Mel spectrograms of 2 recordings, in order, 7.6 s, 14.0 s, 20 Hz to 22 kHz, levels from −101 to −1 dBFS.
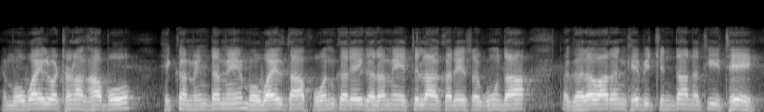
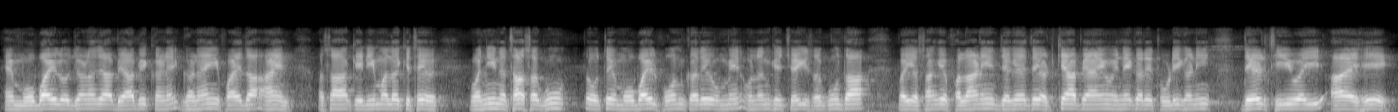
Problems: none marked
